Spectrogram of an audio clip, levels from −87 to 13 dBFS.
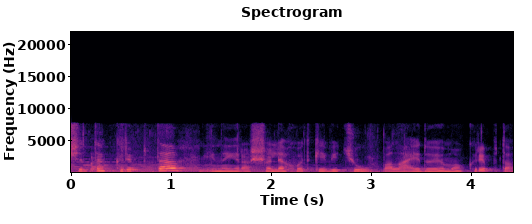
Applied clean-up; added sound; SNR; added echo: none; Bell; 17 dB; none.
